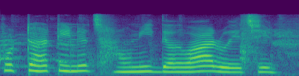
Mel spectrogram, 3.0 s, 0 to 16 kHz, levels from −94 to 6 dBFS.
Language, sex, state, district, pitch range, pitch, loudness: Bengali, female, West Bengal, Alipurduar, 215-255 Hz, 230 Hz, -16 LUFS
